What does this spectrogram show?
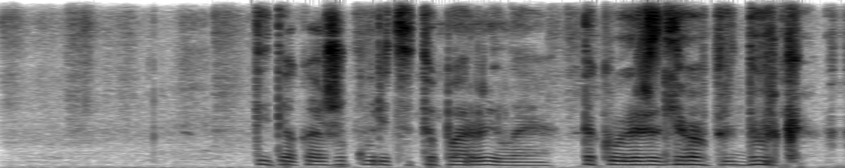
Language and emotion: Russian, angry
